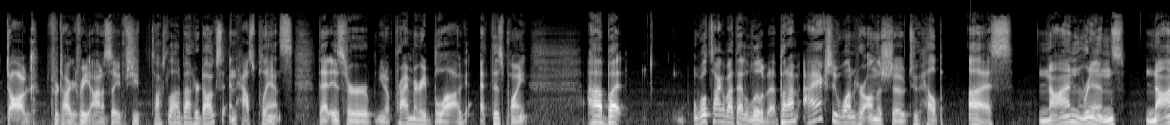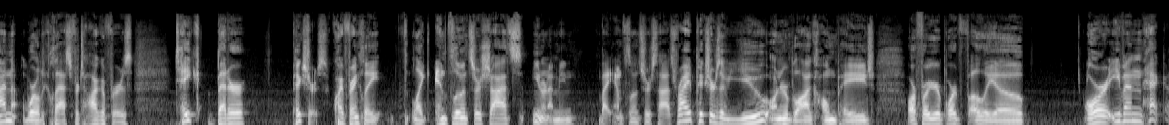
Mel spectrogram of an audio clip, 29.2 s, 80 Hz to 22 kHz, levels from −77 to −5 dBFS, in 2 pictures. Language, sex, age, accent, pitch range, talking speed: English, male, 30-49, American, 100-160 Hz, 165 wpm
